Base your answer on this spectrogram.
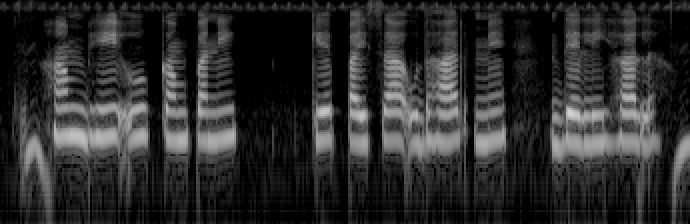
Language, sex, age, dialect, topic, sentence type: Magahi, female, 18-24, Central/Standard, agriculture, statement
